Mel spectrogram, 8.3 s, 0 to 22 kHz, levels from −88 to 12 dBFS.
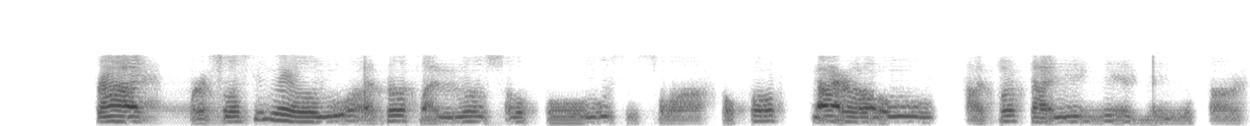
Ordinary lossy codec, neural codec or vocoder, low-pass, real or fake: none; codec, 16 kHz, 0.5 kbps, FreqCodec, smaller model; 3.6 kHz; fake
